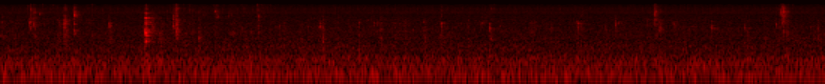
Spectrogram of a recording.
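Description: Quiet eating sounds: soft chewing with scattered small clicks of chopsticks against a bowl, the sharpest click about two seconds in, over a faint steady low hum.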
